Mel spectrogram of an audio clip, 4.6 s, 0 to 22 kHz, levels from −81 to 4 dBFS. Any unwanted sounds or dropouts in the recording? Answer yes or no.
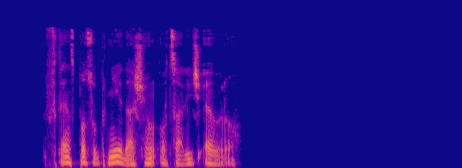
no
